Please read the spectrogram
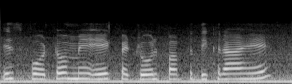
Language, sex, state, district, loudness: Hindi, female, Uttar Pradesh, Lucknow, -12 LUFS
